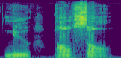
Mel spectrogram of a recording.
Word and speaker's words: nous pensons: And now we pronounce that nous pensons. So here's an ending that is not silent.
